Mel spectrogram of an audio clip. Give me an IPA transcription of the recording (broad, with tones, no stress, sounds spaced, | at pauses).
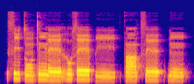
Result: s i˦ t ũ˨ t ĩ˦ ɾ eː˨ r u˦ s eː˦ p iː˨ | t ã˨ t͡s ɪ˦ | ɓ ĩ˨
